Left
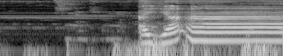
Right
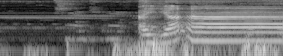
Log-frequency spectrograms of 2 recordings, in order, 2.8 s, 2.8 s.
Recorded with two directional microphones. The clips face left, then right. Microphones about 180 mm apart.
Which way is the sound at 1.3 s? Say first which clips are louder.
Left 6 dB; 50° left (ahead or behind).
